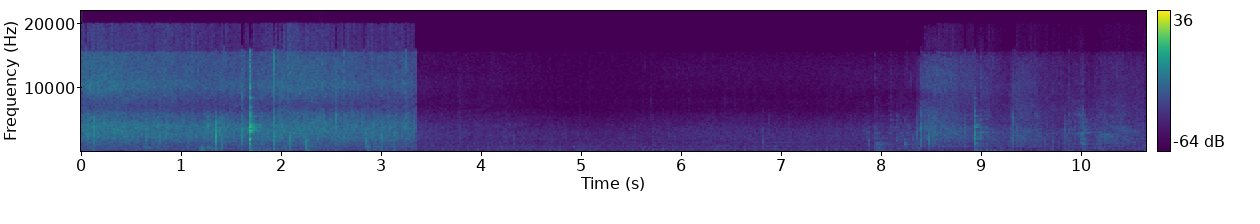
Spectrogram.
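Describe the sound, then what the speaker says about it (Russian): Onions fry in oil in a kazan outdoors for kazan kebab, a bright dense sizzle with stirring clicks that cuts off abruptly, leaving near silence, then returns for the last few seconds. "Жареный лук, он украсит вкус казан-кебаба."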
